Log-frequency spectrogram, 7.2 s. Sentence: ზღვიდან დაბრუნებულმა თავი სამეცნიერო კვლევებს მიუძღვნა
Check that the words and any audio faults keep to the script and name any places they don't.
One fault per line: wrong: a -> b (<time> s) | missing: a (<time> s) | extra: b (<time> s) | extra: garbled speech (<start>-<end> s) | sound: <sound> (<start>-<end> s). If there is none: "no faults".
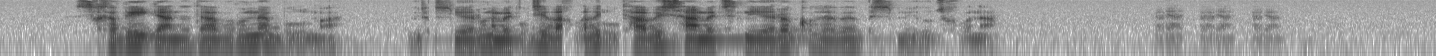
extra: garbled speech (2.0-3.1 s)
sound: laugh (5.8-6.4 s)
